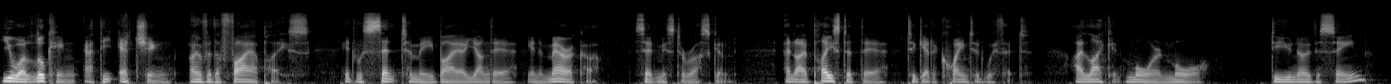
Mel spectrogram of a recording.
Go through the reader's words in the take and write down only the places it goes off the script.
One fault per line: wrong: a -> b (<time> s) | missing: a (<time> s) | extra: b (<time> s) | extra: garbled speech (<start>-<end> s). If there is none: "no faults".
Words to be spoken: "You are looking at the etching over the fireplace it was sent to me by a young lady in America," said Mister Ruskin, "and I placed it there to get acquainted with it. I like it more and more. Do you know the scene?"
wrong: lady -> there (4.9 s)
